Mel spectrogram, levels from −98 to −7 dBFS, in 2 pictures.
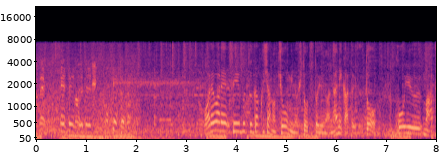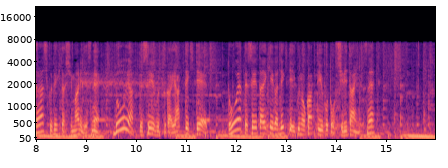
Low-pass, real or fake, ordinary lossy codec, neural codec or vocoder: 7.2 kHz; real; none; none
